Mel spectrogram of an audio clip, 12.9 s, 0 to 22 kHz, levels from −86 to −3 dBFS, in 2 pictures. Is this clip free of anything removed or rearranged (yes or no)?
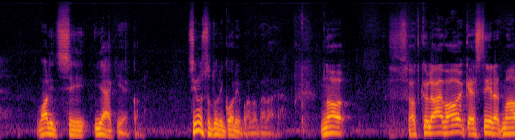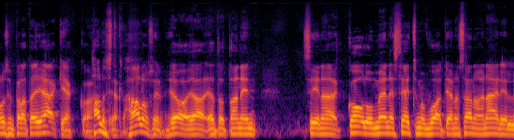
yes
